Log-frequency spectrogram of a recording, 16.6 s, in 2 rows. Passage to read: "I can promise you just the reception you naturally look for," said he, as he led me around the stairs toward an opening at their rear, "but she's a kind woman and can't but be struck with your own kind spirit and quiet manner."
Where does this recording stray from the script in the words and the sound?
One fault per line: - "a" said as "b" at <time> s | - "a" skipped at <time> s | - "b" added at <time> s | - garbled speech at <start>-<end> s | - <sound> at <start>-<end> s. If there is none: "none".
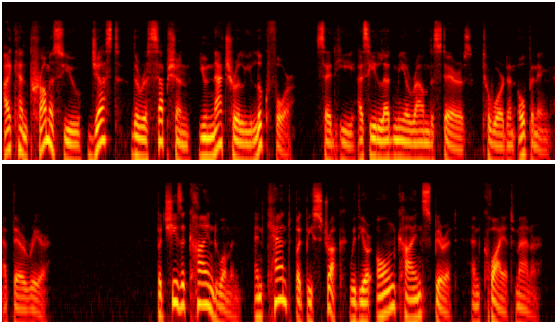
none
